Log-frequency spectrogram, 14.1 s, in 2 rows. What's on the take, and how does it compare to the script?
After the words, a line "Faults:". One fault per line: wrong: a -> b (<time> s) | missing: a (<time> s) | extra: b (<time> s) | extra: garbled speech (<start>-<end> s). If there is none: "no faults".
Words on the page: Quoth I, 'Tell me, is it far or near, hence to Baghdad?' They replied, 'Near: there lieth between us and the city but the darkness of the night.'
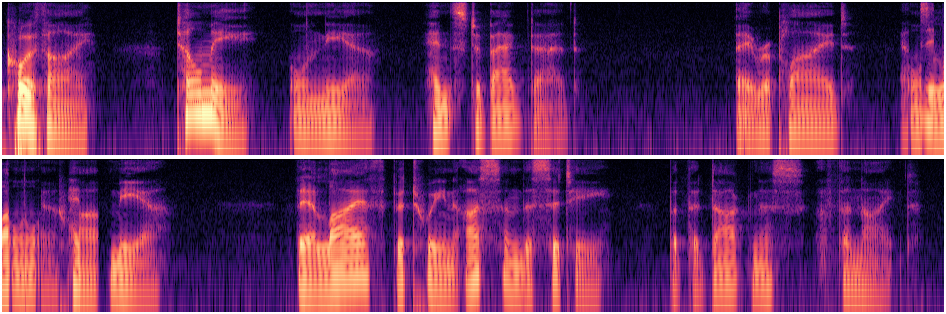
Quoth I, 'Tell me, or near, hence to Baghdad?' They replied, [garbled] 'Near: there lieth between us and the city but the darkness of the night.'
Faults:
missing: is it far (1.9 s)
extra: garbled speech (6.7-7.8 s)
